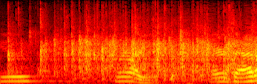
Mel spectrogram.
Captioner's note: applause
